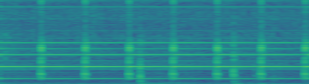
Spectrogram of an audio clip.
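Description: Faint, regular ticking, about two to three ticks a second, over a thin steady high whine, inside a parked Jeep's cabin with the ignition on.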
